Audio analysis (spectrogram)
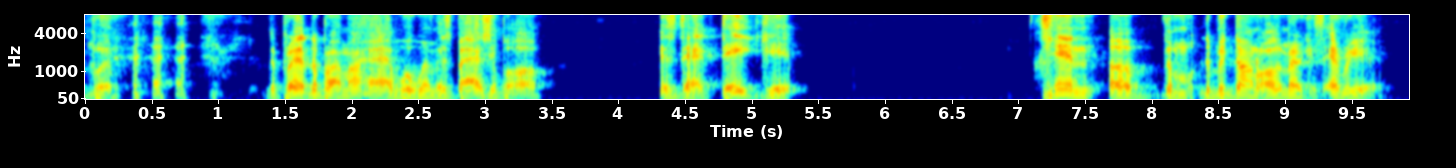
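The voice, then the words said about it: Hoarse, froggy voice. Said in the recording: “excuse my voice, y'all. It's the anesthesia. It's still in me. I'm froggy.”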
